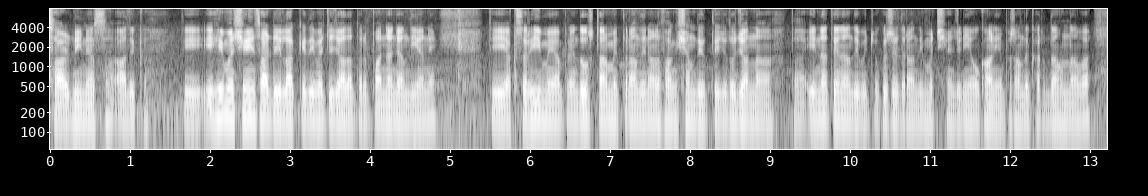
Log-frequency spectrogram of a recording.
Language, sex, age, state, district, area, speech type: Punjabi, male, 18-30, Punjab, Patiala, rural, spontaneous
